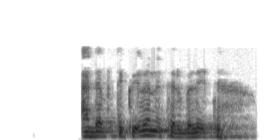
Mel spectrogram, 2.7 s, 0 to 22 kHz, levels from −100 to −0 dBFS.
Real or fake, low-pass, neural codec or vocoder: real; 5.4 kHz; none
